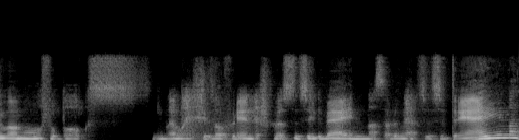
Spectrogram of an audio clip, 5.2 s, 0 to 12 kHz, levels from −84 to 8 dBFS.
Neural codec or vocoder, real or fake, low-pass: codec, 16 kHz, 0.5 kbps, X-Codec, HuBERT features, trained on general audio; fake; 7.2 kHz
